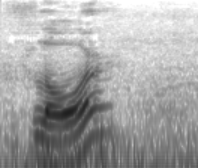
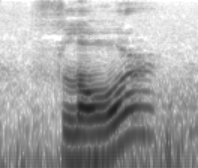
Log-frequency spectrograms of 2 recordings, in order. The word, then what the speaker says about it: floor: Two common words that have the double O and are followed by an "R" sound almost like "O", "O" and that is "floor" and "door" "floor" "Door" Nowthere are a couple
